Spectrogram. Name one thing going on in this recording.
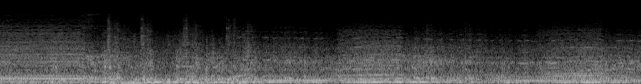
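A racing car engine drops low as the car brakes hard into a corner.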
